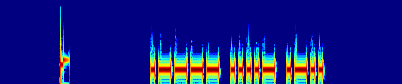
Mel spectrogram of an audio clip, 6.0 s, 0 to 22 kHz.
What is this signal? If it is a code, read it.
Morse code, heard as a keyed tone, about 20 wpm, 700 Hz. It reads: 14L
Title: Three Letter-Number Combinations - 20wpm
